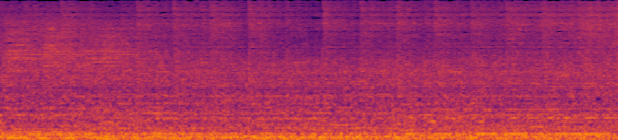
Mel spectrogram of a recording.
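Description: Screamy post-hardcore band playing a song live, with electric guitar and drum kit, loud and dense throughout.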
